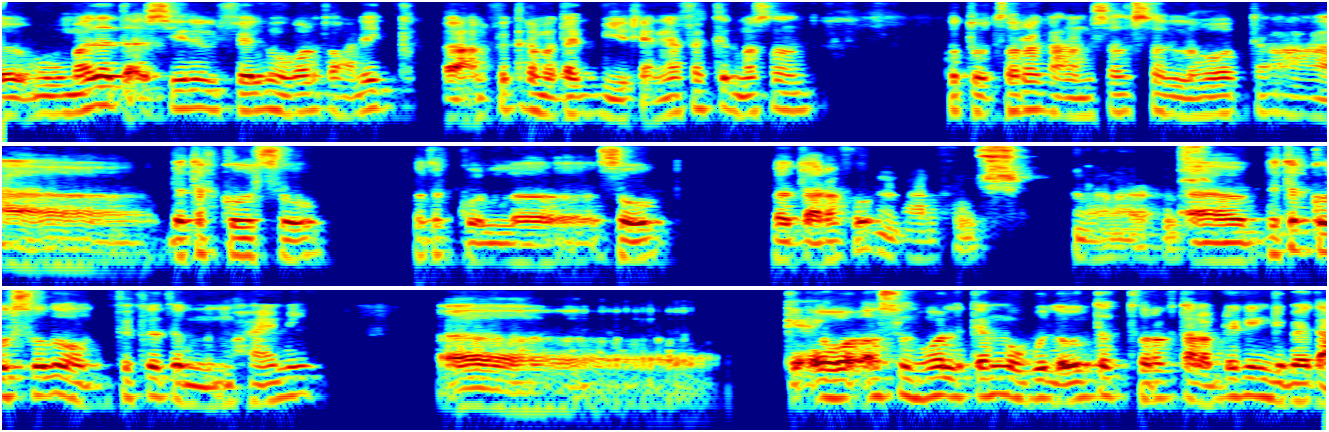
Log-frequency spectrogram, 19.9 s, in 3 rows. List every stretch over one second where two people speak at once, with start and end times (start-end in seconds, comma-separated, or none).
none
